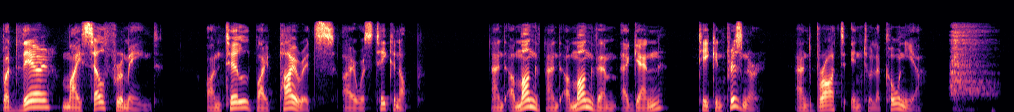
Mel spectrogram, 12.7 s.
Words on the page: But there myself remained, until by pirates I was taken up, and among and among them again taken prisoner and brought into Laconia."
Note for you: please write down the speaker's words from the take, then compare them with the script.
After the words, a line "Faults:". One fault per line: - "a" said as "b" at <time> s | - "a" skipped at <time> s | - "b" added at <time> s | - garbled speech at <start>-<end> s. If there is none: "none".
But there myself remained, until by pirates I was taken up, and among and among them again taken prisoner and brought into Laconia."
Faults:
none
